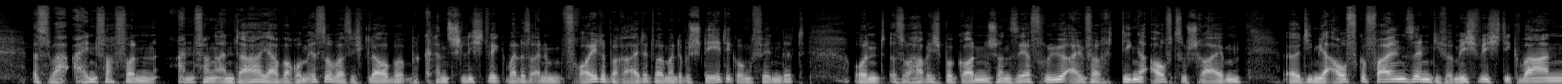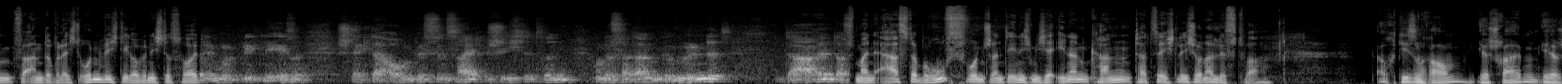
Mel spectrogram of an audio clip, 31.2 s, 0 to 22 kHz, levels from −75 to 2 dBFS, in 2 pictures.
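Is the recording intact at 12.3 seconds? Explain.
Yes, the audio is intact at 12.3 seconds, with no audible fault at that moment.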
